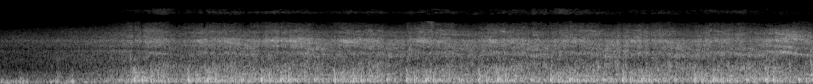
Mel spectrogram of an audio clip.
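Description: ETR 485 Pendolino electric tilting train running through a station at speed without stopping: a steady rush and rumble of wheels on the rails that swells about a second in and drops off suddenly near the end as the last car clears.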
